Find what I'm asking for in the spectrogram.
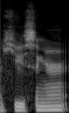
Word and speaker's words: Heusinger: Yeah, my last name is spelled H-E-U-S-I-N-G-E-R, Huesinger, and it's at Huesinger on Twitter, at Huesinger on Instagram.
